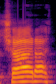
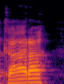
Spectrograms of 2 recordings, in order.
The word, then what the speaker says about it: Chara: C'è chi lo pronuncia Chara C'è chi lo pronuncia cara perché viene appunto da karakter quindi finito Inoltre sembra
